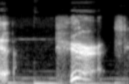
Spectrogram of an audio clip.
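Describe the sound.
A short, voiced throat clearing: one loud, raspy burst lasting about a third of a second, preceded by a faint catch and followed by a softer breathy trailing sound.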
